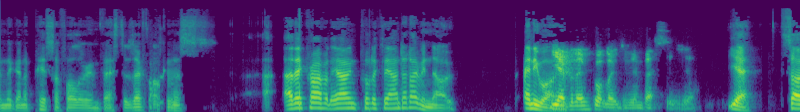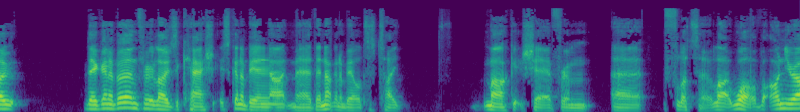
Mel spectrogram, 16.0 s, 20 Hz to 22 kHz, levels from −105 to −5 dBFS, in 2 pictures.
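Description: From 1.43 to 1.76 s there is repeated packet loss, producing a robotic sound. Gap after gap, the longest about 21 ms, is patched by extending the preceding audio, so nearly half of this third of a second is synthesized fill. The result is choppy speech with pieces missing.

Short concealed packet loss follows at 9.47 to 9.51 s, 10.59 to 10.70 s (three consecutive 20 ms losses) and 11.61 to 11.65 s. The decoder bridges each hole by continuing the last waveform, then blends back into the real audio, leaving a brief smear or wobble.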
